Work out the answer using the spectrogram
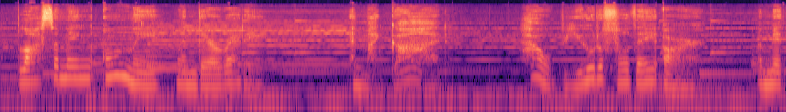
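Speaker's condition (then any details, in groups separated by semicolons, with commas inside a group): No condition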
